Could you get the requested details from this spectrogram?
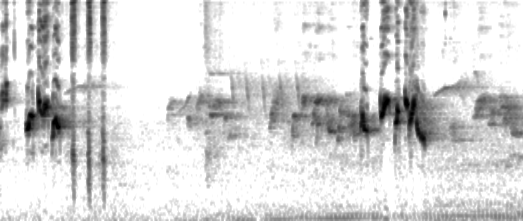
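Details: Red-whiskered bulbul, kept for training young birds, sings a Thai point-scoring competition song: sharp bright chirps, then after a pause a run of warbled, rolling phrases with quick rising and falling notes.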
